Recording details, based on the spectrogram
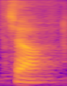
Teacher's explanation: च वर्ग जितना है वो तालु से बोला जाता है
